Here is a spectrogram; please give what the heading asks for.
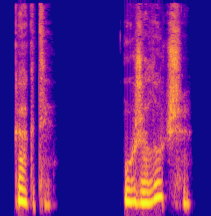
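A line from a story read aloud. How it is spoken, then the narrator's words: Quiet question. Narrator (Russian): спрашивает он тихо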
